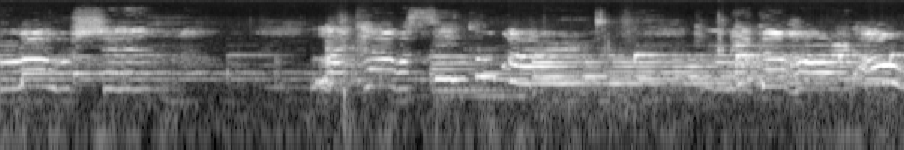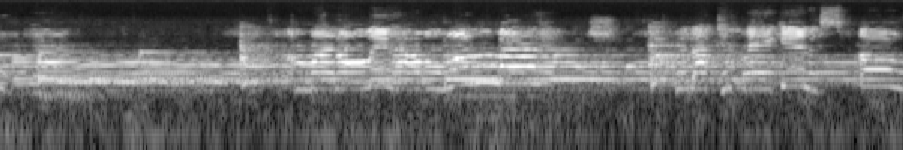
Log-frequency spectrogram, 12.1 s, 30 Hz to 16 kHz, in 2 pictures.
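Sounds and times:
song playing: 0:00.0 - 0:12.0
high singing voice: 0:07.6 - 0:12.0.

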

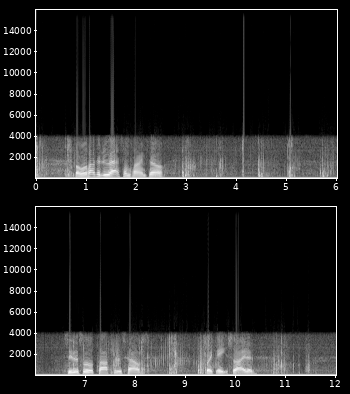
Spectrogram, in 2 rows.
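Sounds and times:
footsteps on packed snow: 0:00.0 - 0:11.8.

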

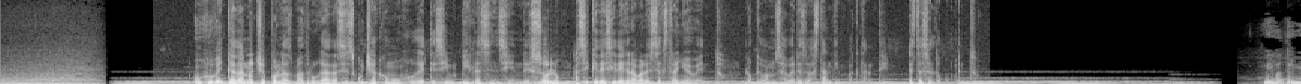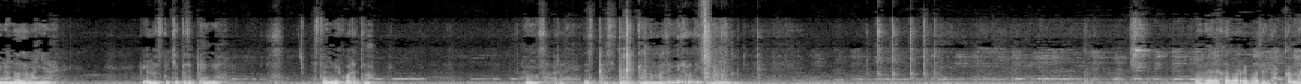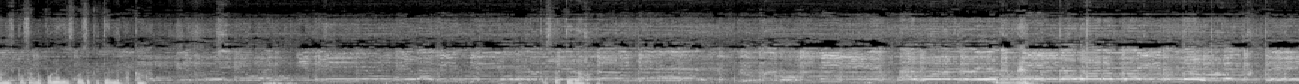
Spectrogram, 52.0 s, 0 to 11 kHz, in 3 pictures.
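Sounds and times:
toy playing electronic song: 0:01.5 - 0:15.0, 0:34.8 - 0:52.0
faint steady high tone: 0:01.5 - 0:15.8.

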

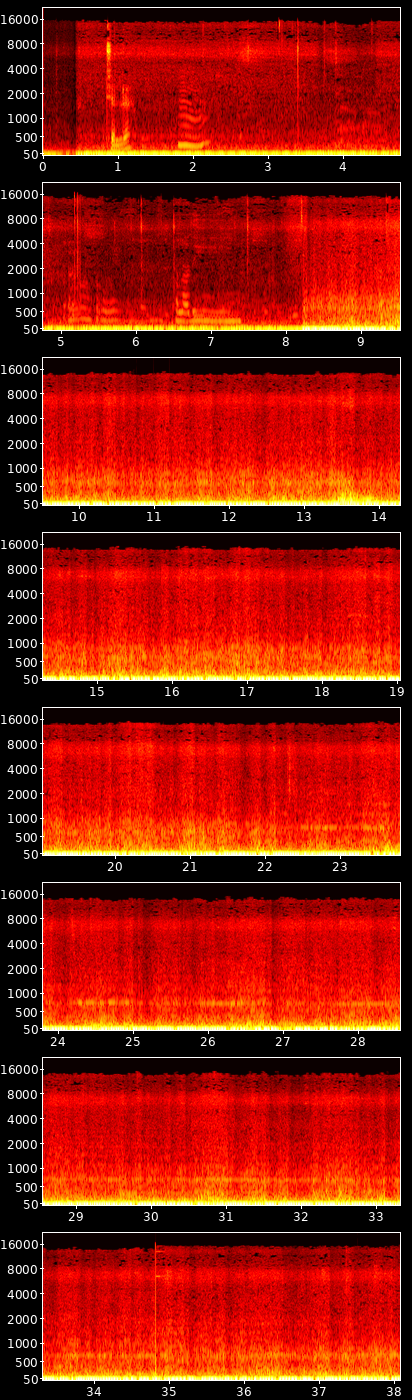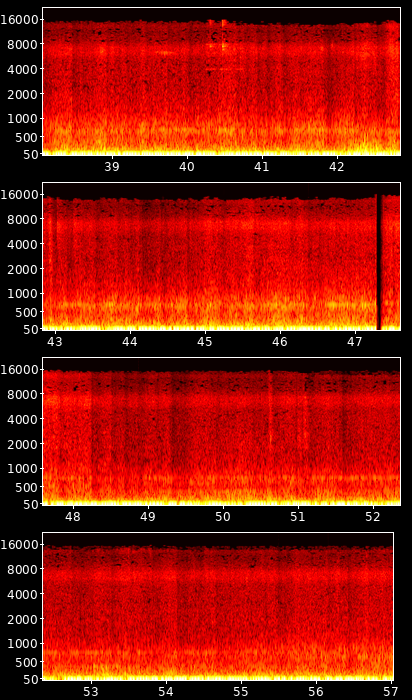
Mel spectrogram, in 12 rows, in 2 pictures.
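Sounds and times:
coach engine and road rumble: 0:00.0 - 0:57.0.

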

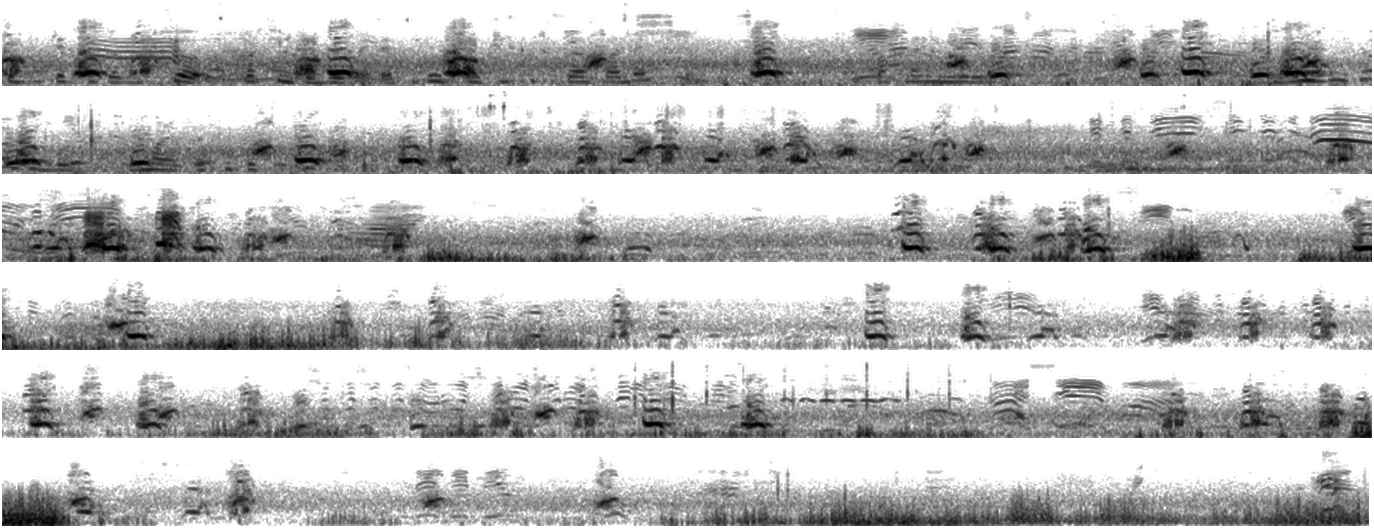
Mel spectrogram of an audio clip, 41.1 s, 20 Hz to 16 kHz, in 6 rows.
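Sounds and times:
dog barking in high yips: 0:01.5 - 0:04.0, 0:04.7 - 0:11.9, 0:13.4 - 0:15.8, 0:16.5 - 0:17.0, 0:18.1 - 0:19.4, 0:20.4 - 0:21.4, 0:24.8 - 0:25.8, 0:26.4 - 0:32.4, 0:33.2 - 0:35.6, 0:37.2 - 0:37.4.

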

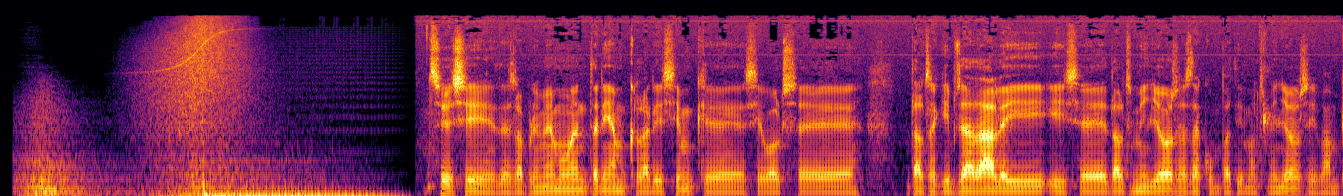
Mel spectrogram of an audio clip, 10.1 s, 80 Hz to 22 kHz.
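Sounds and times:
rising whoosh with high tone: 0:00.1 - 0:03.1
deep steady bass: 0:00.9 - 0:03.1.

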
